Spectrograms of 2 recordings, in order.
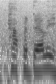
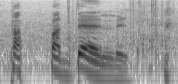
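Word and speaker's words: pappardelle: So, I've got some papadelli here or papadelli. You meant to really pronounce the de.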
